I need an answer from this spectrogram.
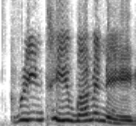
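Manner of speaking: high, loud playful example name; playful mock announcement; mock quirky code name. Mimics a made-up code name.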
